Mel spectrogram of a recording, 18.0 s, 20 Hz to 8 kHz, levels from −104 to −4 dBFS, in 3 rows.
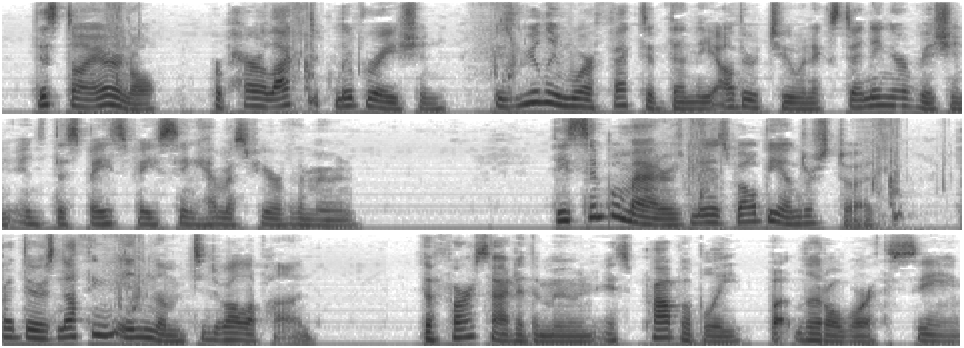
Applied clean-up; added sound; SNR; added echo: none; Splash, splatter; 18 dB; none.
